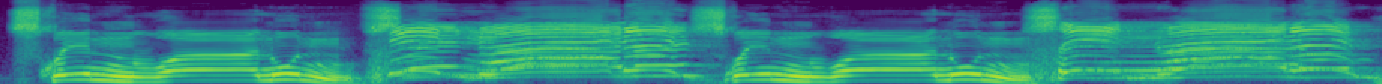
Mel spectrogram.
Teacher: نون ساکن کے بعد حرف یرملون اسی کلمے میں آ رہے ہیں اظہار مطلق ہوگا مطلقاً اظہار کر کے پڑھیں گے غنہ نہیں کریں گے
